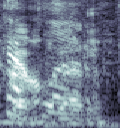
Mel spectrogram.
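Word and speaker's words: Kep1er: Kepler, bacanya Kepler.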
